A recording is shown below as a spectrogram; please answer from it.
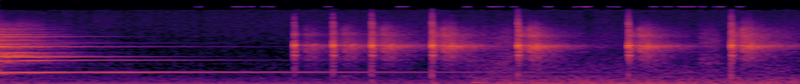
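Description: Chinese opera percussion accompaniment. A struck gong rings on, rising slightly in pitch as it settles and fading over about a second and a half. Then a wooden clapper or wood block clacks about seven times at an uneven pace.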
